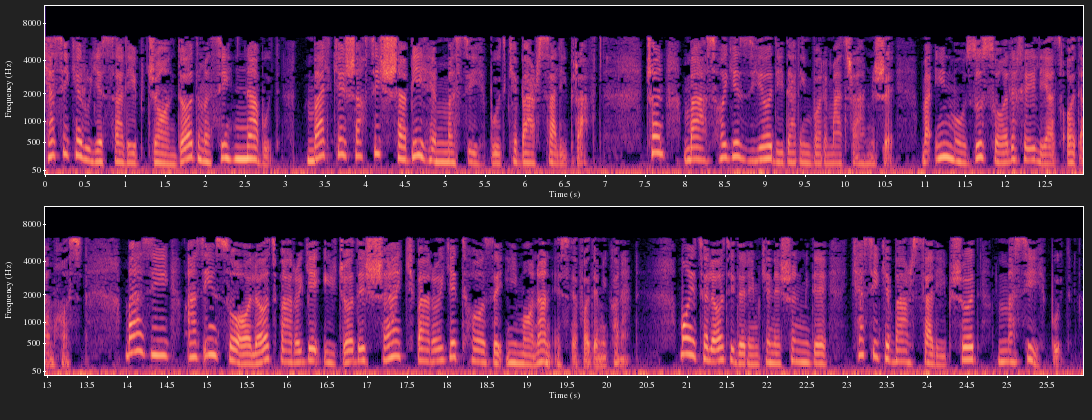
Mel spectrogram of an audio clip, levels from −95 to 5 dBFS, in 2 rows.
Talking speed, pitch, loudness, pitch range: 135 wpm, 190 Hz, -22 LUFS, 155-225 Hz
